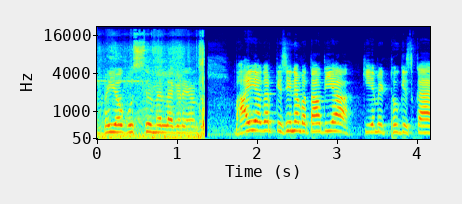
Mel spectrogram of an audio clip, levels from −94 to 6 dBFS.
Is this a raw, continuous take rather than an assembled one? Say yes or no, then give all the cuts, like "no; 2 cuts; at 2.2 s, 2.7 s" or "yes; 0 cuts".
no; 1 cut; at 1.4 s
